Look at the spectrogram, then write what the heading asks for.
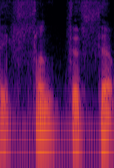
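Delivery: put-on lisp. Joking that the words come out with a lisp: put-on lisp. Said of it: "'Cause you have a lisp".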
